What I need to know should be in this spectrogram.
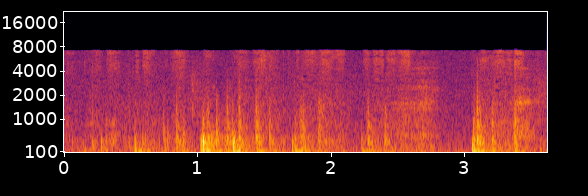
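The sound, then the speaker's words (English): Writing during a Bible lesson makes a string of irregular, scratchy strokes, with a few sharper, louder strikes among softer scraping sounds. “Let me just write it.”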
